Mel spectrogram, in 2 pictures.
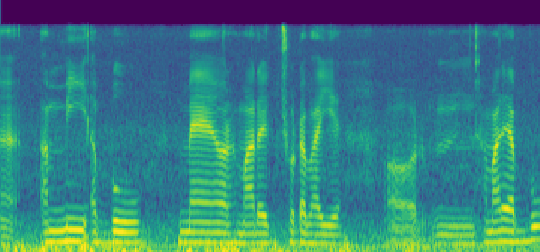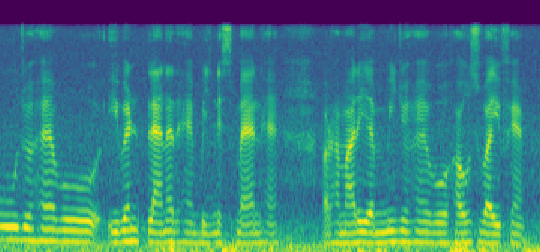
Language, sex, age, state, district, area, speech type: Urdu, male, 30-45, Delhi, South Delhi, urban, spontaneous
